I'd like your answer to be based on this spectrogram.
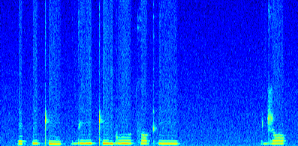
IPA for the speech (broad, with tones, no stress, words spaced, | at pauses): ɪ˨k͡pi˦kʼĩ˨ | diː˦kʼĩ˦ ɡuː˦ t͡sɔ˦kʰiː˦ | d͡ʒɔ˦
